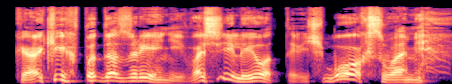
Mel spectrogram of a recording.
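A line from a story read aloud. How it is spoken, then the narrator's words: Chuckling. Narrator (Russian): хохотнул Сидоров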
